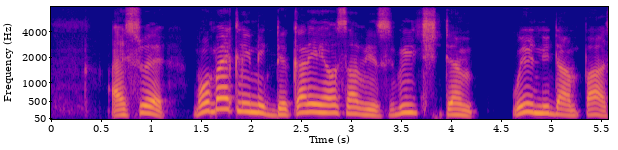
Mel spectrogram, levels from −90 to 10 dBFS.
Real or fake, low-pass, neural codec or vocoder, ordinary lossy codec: fake; none; codec, 16 kHz, 4 kbps, FunCodec, trained on Chinese and English, 50 frames a second; none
